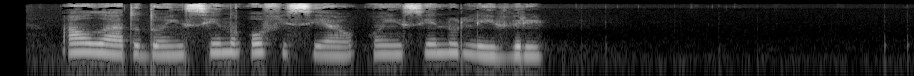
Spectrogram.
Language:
Portuguese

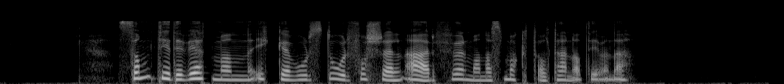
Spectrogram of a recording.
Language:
Norwegian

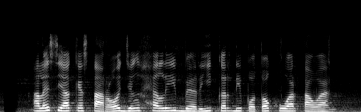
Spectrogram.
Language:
Sundanese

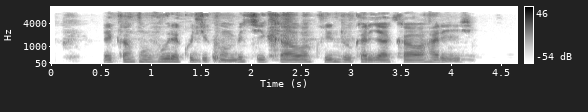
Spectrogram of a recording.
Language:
Kinyarwanda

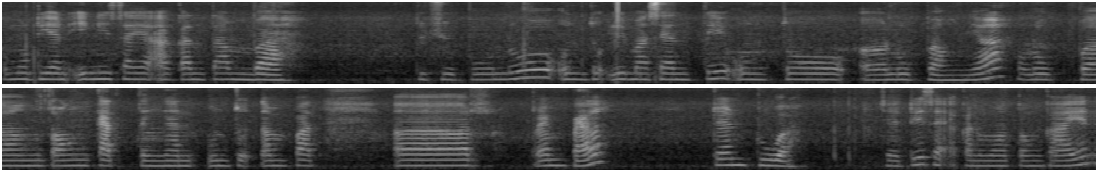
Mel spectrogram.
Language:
Indonesian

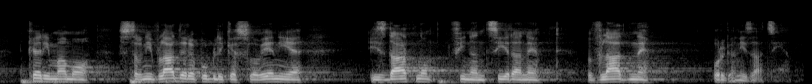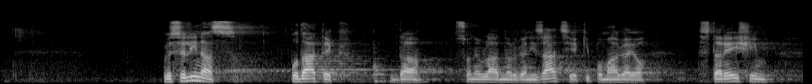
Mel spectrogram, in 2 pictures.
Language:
Slovenian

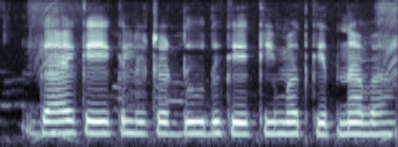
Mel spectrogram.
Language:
Bhojpuri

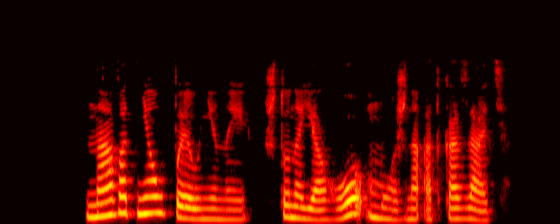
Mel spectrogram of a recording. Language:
Belarusian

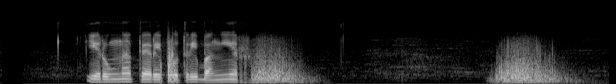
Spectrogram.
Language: Sundanese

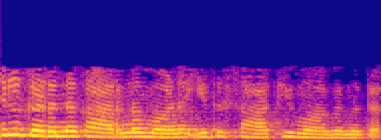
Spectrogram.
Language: Malayalam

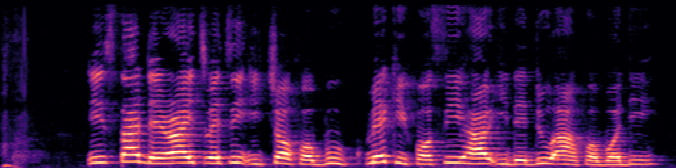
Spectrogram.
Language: Nigerian Pidgin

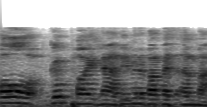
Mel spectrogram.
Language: Welsh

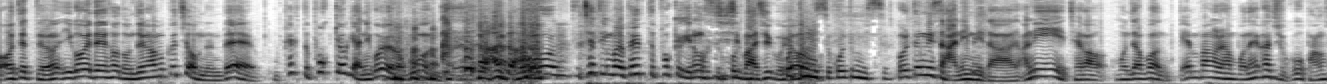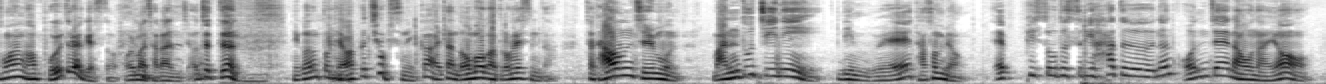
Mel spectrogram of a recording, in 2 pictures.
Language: Korean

